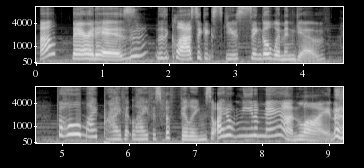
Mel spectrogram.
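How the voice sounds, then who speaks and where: A woman's voice: fairly high pitch, a bit bright. A smug, mocking younger sister, played by a woman. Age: 20s. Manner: mocking, laughs at others. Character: smug, spiteful younger sister in her twenties. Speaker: character in a voiced text story. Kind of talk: voice acting for a text-message story.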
